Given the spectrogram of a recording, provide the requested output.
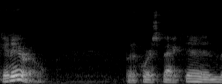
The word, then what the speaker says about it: Arreaux: it's Sleek like an arrow but of course back then I didn't know how it was pronounced you got to think kind of French AO and not a rocks as I used to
